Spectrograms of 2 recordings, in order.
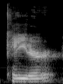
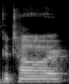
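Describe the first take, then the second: First: "Qatar" with a first syllable like "Kay"; alternate pronunciation. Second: "Qatar" with the weight on a long final "tar"; alternate pronunciation. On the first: Guest showing the host another pronunciation, "Qatar" as KAY-ter. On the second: Guest showing the host one pronunciation, "Qatar" as kuh-TAR. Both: Shown as a demonstration. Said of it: "it's also pronounced".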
